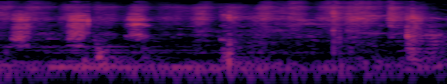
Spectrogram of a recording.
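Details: Tired female American Bully puppy on her second day in a new home, worn out after running, pants softly in quick breathy bursts about three per second over a low steady hum.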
